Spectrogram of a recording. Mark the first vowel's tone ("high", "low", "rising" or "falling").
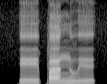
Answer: low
